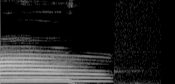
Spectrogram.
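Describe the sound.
A person imitates a cat with a single drawn-out meow, clear, its pitch sliding down before trailing off into quiet.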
